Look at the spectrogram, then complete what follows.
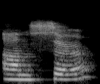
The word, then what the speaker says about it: answer: persuade as wage sweep the letter w is not pronounced in two answer pay attention because it's a quite uh commonly encountered mistake again sharing my experience so it's answer uh sword who hero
